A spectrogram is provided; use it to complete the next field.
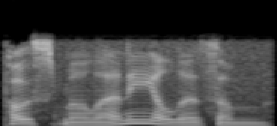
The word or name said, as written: postmillennialism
